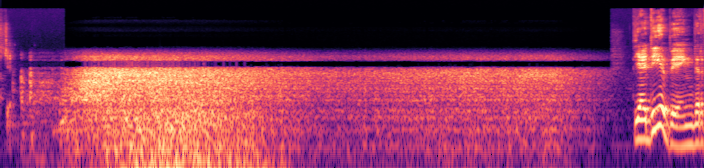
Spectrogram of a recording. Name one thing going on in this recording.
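Flames roar and whoosh in a deep rush.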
